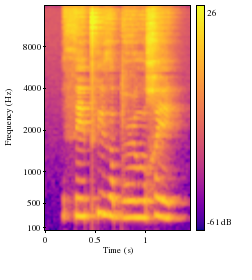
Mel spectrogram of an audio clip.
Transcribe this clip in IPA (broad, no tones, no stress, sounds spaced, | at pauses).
θ e pʰ y ð ɔ b ʕ u χ e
